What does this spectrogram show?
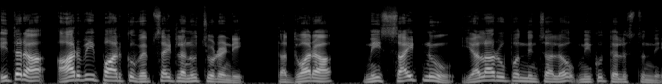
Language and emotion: Telugu, neutral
